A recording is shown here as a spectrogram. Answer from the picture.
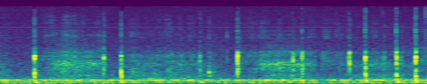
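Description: Faint handwriting with a stylus on a tablet: scattered light taps and short scratching strokes, very quiet, over a low steady hum.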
